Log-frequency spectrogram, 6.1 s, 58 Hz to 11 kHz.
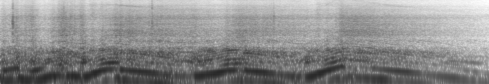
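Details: BMW E92 335i with N54 engine after a complete engine swap, warmed up after first start, no leaks: engine pitch rises and falls cleanly with each throttle blip, smooth and even with no stumble; runs healthy.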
